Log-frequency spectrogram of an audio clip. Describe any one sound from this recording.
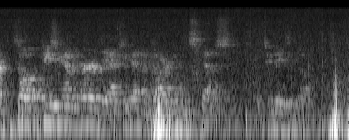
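A man speaks calmly into a microphone in a large, echoing room.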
